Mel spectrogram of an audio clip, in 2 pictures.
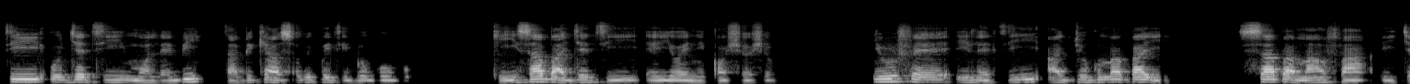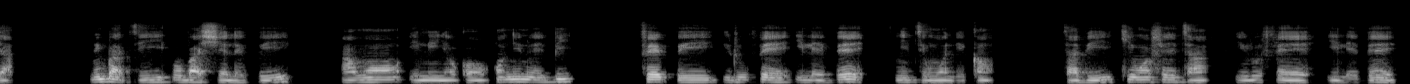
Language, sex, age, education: Yoruba, male, 30-45, tertiary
